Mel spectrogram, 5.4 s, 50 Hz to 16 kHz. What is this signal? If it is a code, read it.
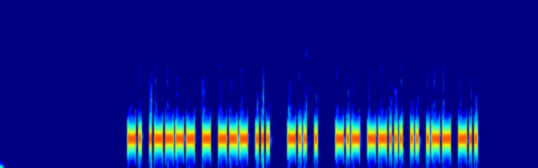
Morse code, heard as a keyed tone, about 46 wpm, 700 Hz. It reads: N1TOS DE K7IWD
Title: USA Callsign DE Callsign - 5 Characters - 45wpm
